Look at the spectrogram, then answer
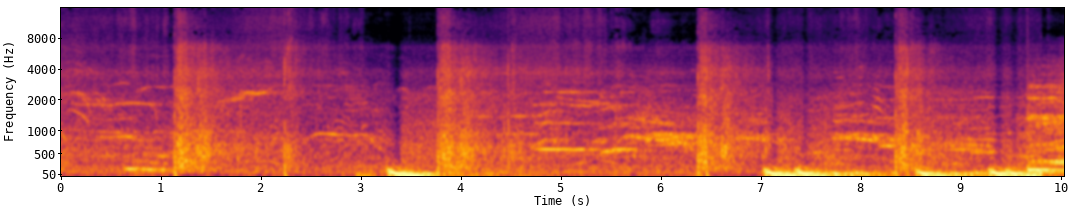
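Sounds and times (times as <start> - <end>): fireworks sharp bangs: 0.0 - 9.6
fireworks deep booms: 3.0 - 4.8, 6.3 - 9.7.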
